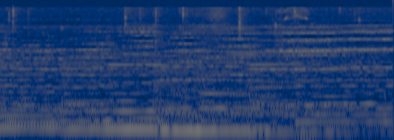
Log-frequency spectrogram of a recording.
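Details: Soft, tender new-age background music with sustained low tones fills the moment, without any audible puppy sounds.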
